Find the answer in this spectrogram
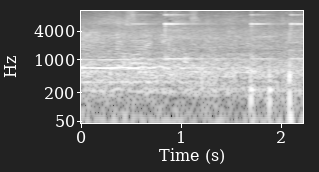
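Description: Faint chiming tones: short high pings recurring about every half second over a soft held lower note, with a couple of soft low knocks near the end.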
